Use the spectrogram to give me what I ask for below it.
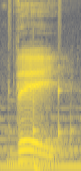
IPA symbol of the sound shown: ð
